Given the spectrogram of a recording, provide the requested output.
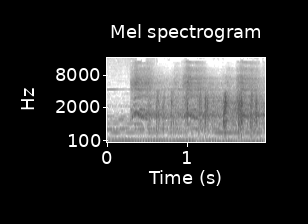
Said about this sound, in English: Crows scatter in a flapping black cloud, cawing their disapproval at me.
